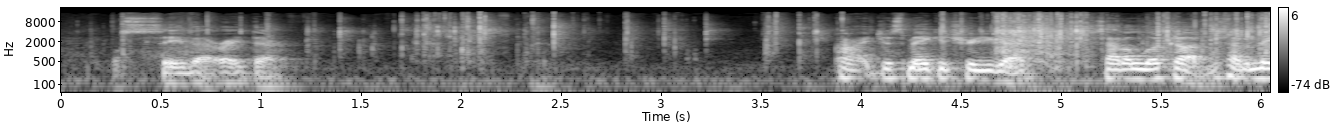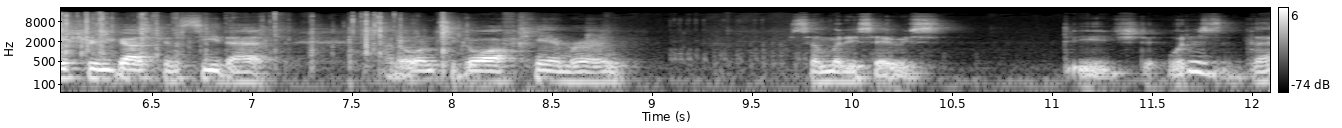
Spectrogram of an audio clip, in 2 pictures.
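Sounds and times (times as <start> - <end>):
plastic foil packaging crinkling: 0.0 - 8.7.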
